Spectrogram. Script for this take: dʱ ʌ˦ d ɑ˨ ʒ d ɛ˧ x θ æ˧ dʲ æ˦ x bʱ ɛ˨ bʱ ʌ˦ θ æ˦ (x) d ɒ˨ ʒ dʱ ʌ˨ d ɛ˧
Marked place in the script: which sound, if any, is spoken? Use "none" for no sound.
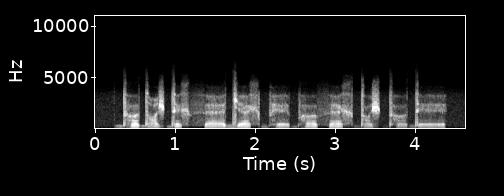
x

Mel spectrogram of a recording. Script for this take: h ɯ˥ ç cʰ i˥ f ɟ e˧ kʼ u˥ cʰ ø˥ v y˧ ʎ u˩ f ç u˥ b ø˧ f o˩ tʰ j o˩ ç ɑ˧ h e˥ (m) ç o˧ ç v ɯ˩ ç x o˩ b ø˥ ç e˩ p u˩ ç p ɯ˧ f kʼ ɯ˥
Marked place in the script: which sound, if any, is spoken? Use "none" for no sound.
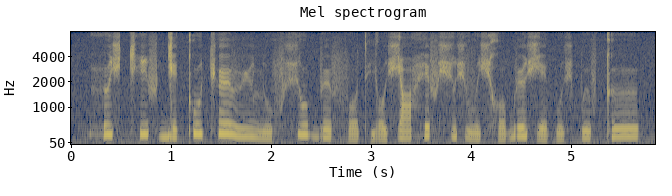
f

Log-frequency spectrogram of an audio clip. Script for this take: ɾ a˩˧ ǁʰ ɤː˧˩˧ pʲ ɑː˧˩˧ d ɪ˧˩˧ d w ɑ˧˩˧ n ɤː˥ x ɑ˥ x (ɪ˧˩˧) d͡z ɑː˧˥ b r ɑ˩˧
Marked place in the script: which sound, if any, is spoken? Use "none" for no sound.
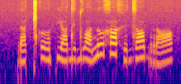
ɪ˩˧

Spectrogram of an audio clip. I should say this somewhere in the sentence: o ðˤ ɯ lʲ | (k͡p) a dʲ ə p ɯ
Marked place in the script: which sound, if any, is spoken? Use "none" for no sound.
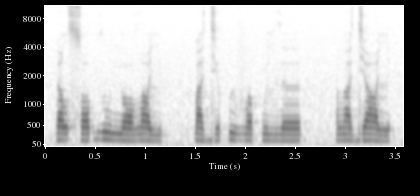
k͡p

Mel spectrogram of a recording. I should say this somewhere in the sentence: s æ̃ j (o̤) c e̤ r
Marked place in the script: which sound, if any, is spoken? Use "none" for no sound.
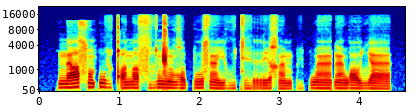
o̤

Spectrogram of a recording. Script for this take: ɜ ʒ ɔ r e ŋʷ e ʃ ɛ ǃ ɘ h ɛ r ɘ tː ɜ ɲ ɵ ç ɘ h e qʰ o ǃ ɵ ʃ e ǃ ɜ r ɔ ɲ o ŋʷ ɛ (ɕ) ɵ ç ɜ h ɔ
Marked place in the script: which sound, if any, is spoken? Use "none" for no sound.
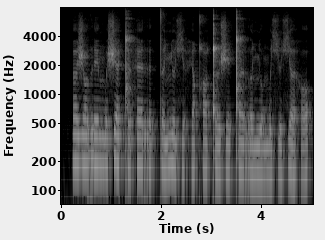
ç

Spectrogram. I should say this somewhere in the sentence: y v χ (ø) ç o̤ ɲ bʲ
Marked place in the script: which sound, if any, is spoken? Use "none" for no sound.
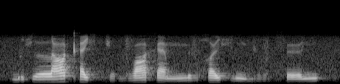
ø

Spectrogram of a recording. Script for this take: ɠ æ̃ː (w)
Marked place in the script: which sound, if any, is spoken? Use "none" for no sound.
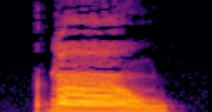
w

